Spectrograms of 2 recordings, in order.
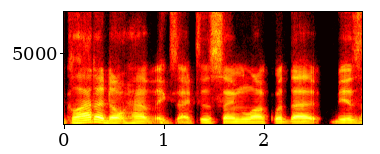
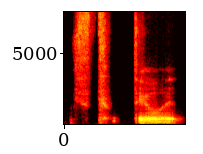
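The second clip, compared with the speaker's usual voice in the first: breathy whispered echo; 6 dB quieter than usual. Retold or imitated. Friend echoing the sister in a whisper. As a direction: whisper the line back, laughing.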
